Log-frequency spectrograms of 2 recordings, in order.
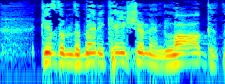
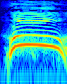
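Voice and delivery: whoop. Retold or imitated. Reaction to being fired.

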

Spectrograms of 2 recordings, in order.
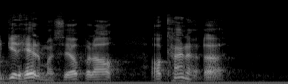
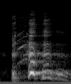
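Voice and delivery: short high laugh; 6 dB louder than usual. Real, not acted. Preacher laughs mid-point.

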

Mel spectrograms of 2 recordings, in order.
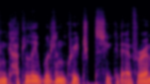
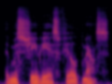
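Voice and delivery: plain reading voice

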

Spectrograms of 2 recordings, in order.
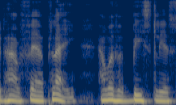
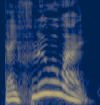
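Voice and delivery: high, lilting little-mother storyteller; childlike storytelling voice; Wendy telling a story; 10 semitones higher than usual. Acted. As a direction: pitch it up, telling children a tale. Wendy continues her story.

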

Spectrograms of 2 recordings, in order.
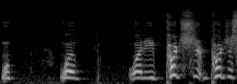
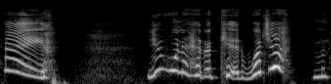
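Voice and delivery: mock innocent; 5 semitones higher, slower than usual. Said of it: "and Shadow's like".

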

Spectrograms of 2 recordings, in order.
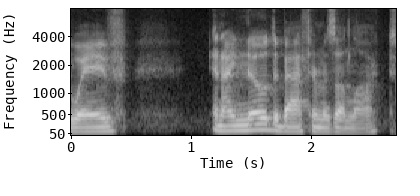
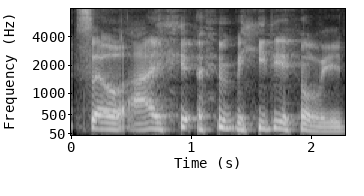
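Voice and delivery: said through real laughter, higher and slow; laughing; 7 semitones higher, slower than usual. Real, not acted. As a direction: laugh your way through the words. Laughing while answering.

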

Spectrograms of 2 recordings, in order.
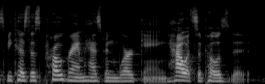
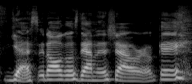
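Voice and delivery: laughing; 4 dB louder than usual. Real, not acted. Laughing confession about shower arguments.

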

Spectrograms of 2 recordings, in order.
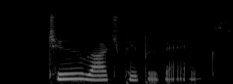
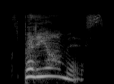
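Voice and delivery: loud high spell cast; shouted spell; 10 semitones higher, 11 dB louder than usual. Acted. Casting a disarming spell.

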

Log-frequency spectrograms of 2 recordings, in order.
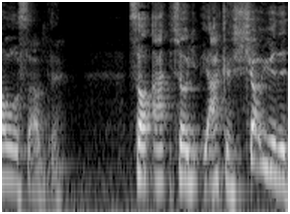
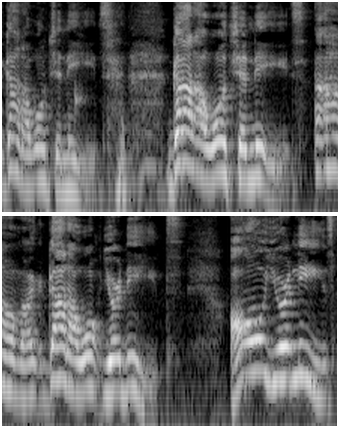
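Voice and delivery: leading a prayer; 3 semitones higher, 3 dB louder than usual. Acted. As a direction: pray it aloud for the room to follow. Leads congregation in prayer.

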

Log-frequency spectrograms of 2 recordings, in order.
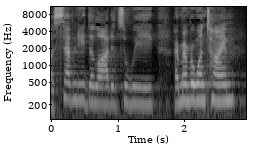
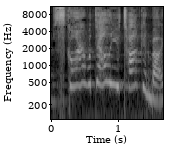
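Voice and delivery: high, fast disbelieving cry; retelling her own stunned reaction, pitched high; incredulous outburst; 13 semitones higher, 3 dB louder, faster than usual. Retold or imitated. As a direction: blurt it out in shocked disbelief. Her shocked reaction to kissed scar.

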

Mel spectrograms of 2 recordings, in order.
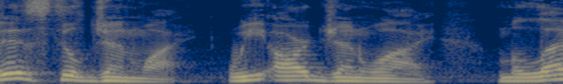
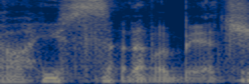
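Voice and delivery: muttered curse; 6 semitones lower, 12 dB quieter than usual. Retold or imitated. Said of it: "I heard my dad's voice echo".

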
